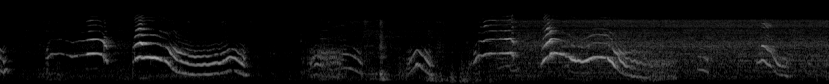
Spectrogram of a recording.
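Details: Standard Poodles, an AKC litter possibly from a dam called Bambi, give high, wavering whines that rise and fall in pitch, in bursts every few seconds; possibly recorded April 19, 2020.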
